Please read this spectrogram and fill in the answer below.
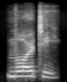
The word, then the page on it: moiety: Indian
